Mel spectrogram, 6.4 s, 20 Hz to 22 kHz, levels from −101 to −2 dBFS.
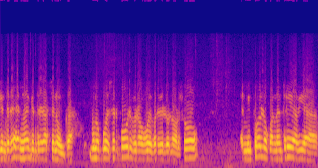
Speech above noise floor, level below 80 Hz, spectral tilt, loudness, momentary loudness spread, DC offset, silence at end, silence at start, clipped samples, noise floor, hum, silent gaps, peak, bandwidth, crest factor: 34 dB; -58 dBFS; -9.5 dB/octave; -17 LUFS; 5 LU; under 0.1%; 0 s; 0 s; under 0.1%; -50 dBFS; none; none; -4 dBFS; 4.9 kHz; 14 dB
